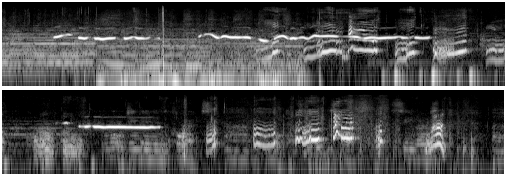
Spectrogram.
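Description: A person whistling short notes to West Highland white terrier puppies, with one longer held whistle a little after the middle. The puppies answer with many short whines and yelps, starting about four seconds in.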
